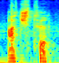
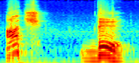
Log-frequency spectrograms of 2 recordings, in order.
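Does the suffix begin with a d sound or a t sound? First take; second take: t; d. First: The suffix begins with a voiceless t sound. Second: The suffix begins with a voiced d sound. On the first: "D'yi T yaptım" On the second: "şöyle deseydim mesela aç dı"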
